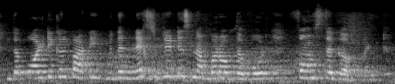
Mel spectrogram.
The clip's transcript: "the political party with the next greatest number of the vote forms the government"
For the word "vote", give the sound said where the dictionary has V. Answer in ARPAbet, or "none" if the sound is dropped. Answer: B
